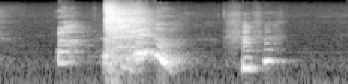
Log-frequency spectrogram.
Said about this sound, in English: I would say, hold on, I'm about to sneeze.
